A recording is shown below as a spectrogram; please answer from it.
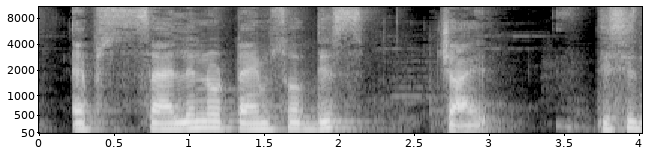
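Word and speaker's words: χ: So here the constant chi, this x which is pronounced as chi, this constant is proportionality constant, and it is only called electric susceptibility.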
